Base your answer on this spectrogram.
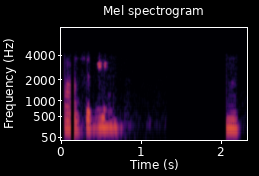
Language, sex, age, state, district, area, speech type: Tamil, female, 45-60, Tamil Nadu, Kanchipuram, urban, conversation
